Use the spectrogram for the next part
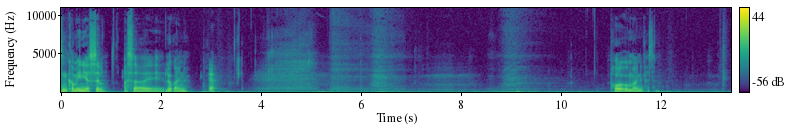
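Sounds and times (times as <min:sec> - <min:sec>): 
speech: 0:00.0 - 0:03.2, 0:11.1 - 0:12.1
man taking slow deep breaths during a guided relaxation exercise: 0:03.8 - 0:10.4.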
